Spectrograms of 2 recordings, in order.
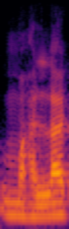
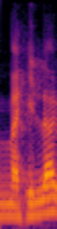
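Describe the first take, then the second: First: The l sound is doubled and held. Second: An i vowel comes after the h. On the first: "ਜੇ ਅੱਧਕ ਲੱਗਾ ਹੁੰਦਾ ਮਹੱਲਾ ਹੁੰਦਾ" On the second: "ਜੇ ਸਿਹਾਰੀ ਲੱਗੀ ਹੁੰਦੀ ਮਹਿਲਾ ਹੁੰਦਾ"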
